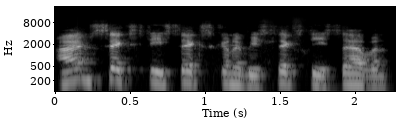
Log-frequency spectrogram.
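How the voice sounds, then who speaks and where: Bright-toned wry man in his sixties. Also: fairly high pitch, moderate pace, poor audio. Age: 60s. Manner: wry joker, stammers on repeats. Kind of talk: casual chat on a live stream.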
